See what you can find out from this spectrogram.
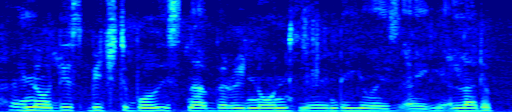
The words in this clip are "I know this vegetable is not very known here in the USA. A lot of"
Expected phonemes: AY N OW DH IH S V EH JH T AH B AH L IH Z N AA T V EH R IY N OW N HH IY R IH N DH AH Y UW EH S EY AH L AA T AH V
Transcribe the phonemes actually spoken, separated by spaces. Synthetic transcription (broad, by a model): AY N OW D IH S B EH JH T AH B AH L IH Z N AA T V EH R IY N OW N HH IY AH IH N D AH Y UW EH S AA AH L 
